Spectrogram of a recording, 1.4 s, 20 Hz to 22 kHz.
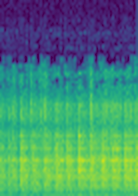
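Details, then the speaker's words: Grain bin auger, 2 hp motor, 6-inch auger at 35 degrees, running empty after bin remodel: even motor hum with fast light rattling tick from the flighting, steady and not loud, nothing labouring; normal running. "so let's go try it see what happens pull the lever well it spins we can hear it"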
